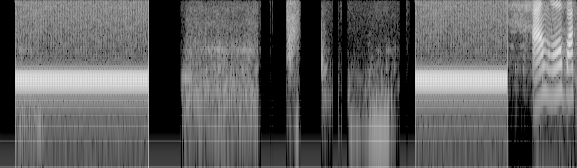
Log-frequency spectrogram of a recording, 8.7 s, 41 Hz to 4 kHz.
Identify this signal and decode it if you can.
Ringback tone (North America), 440 + 480 Hz, with speech.
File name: out- - - - - .21018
